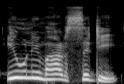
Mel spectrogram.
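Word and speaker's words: university: এবার এই শব্দটিকে দেখুন, এটা হচ্ছে ইউনিভার্সিটি। যদিও এখানে ইউ রয়েছে, ভাওয়েল রয়েছে, কিন্তু ইউ এটার উচ্চারণ প্রথমে হবে অই ও ইউ, অর্থাৎ কনসোন্যান্ট ধ্বনি দিয়ে উচ্চারণ হচ্ছে ইউ এর মতো।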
